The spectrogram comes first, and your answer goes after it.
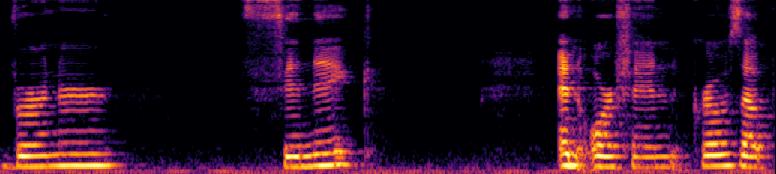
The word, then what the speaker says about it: Werner: Germany weren't that's probably I know Germans pronounced their W's like these so it's probably Werner Finnick an orphan grows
